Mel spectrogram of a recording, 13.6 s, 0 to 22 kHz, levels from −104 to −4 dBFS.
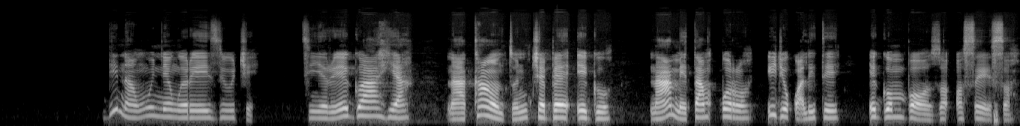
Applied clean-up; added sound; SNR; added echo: none; none; none; none.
